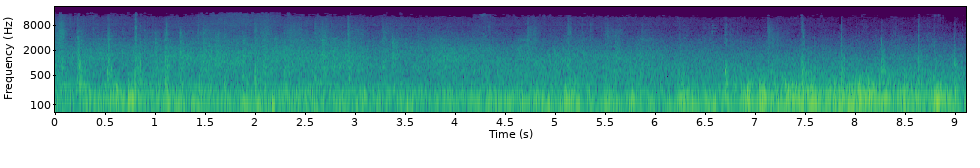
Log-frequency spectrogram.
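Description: Keyboard keys click and clack under quick presses.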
